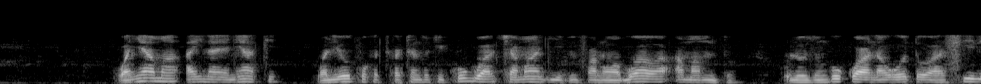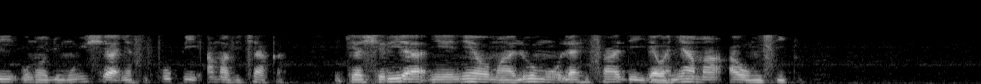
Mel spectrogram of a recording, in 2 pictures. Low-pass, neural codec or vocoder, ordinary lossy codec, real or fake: 7.2 kHz; vocoder, 22.05 kHz, 80 mel bands, Vocos; AAC, 16 kbps; fake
